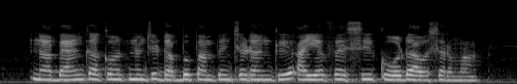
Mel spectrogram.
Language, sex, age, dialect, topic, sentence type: Telugu, male, 25-30, Utterandhra, banking, question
